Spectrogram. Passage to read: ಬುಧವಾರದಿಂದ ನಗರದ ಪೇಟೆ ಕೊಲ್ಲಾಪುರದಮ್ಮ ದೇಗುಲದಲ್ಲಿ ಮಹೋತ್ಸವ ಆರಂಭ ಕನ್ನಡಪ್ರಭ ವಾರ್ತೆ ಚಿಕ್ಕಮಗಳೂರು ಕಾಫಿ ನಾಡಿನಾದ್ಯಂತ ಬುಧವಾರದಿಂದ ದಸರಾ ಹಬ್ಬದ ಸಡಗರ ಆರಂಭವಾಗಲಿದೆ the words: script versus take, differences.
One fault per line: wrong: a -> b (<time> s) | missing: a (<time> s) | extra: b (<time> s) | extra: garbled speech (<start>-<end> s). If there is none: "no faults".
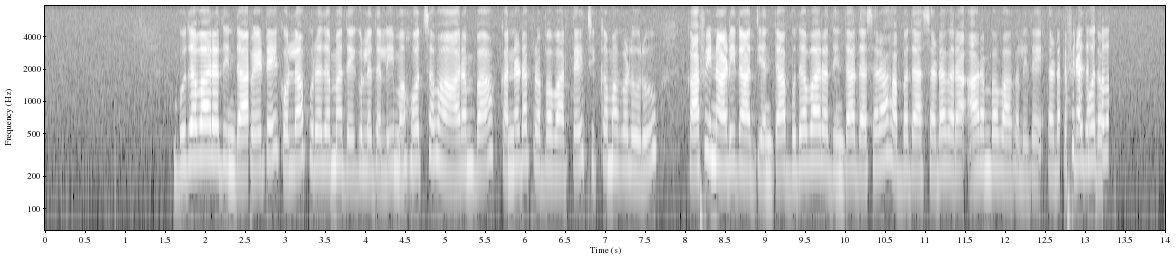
missing: ನಗರದ (2.5 s)
extra: garbled speech (12.5-13.3 s)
